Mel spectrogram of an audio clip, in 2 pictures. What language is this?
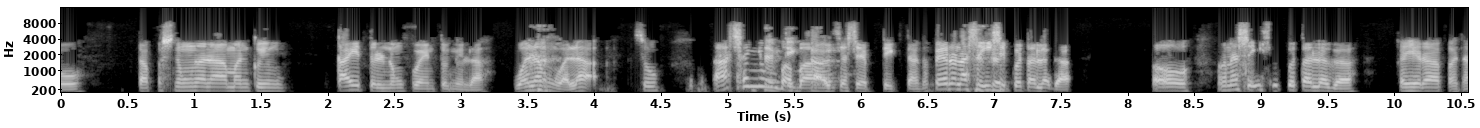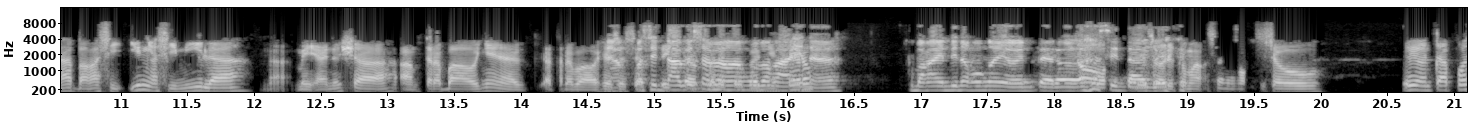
Filipino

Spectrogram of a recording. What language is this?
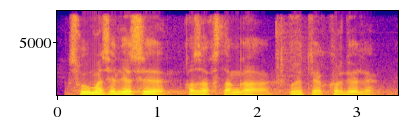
Kazakh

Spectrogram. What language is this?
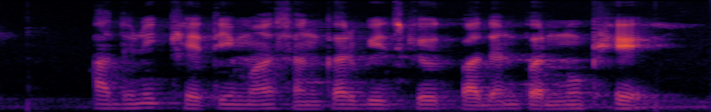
Chhattisgarhi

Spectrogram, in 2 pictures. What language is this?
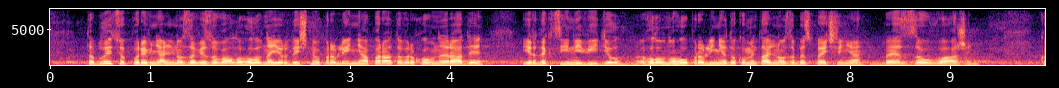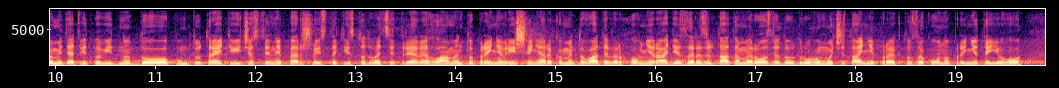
Ukrainian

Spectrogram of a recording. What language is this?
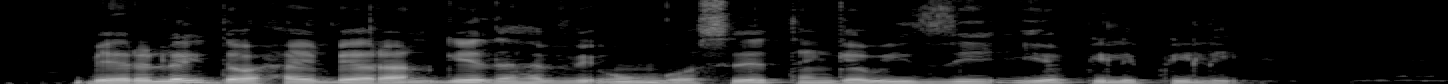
Somali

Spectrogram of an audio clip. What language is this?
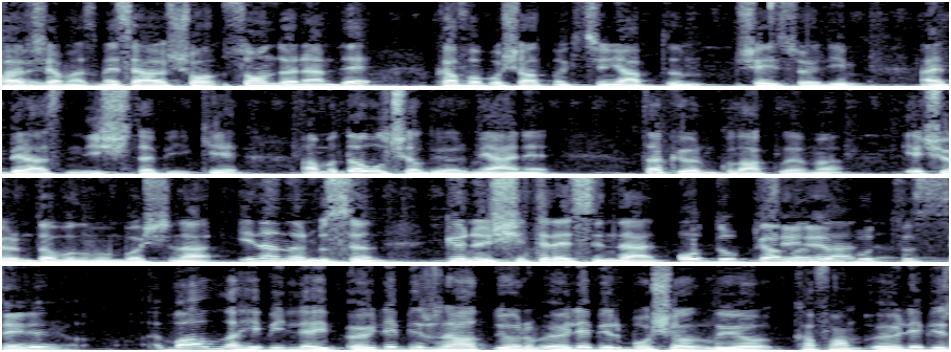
Turkish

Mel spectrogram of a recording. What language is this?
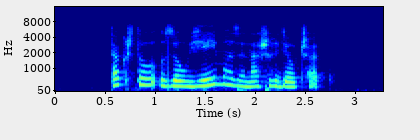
Belarusian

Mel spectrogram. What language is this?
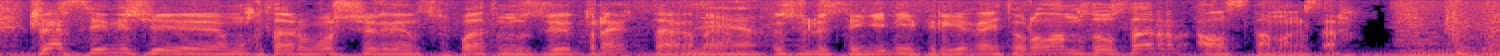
Kazakh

